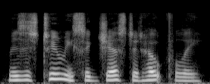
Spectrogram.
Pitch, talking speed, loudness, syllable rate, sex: 190 Hz, 115 wpm, -17 LUFS, 5.4 syllables/s, female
